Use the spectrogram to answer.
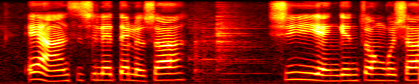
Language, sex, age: Tsonga, female, 23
